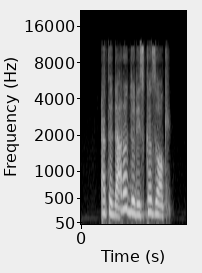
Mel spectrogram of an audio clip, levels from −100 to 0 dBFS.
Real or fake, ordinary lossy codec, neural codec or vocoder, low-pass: fake; Opus, 24 kbps; codec, 16 kHz in and 24 kHz out, 0.4 kbps, LongCat-Audio-Codec, two codebook decoder; 10.8 kHz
